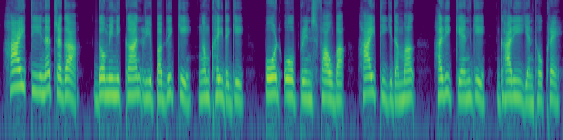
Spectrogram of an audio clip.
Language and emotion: Manipuri, neutral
